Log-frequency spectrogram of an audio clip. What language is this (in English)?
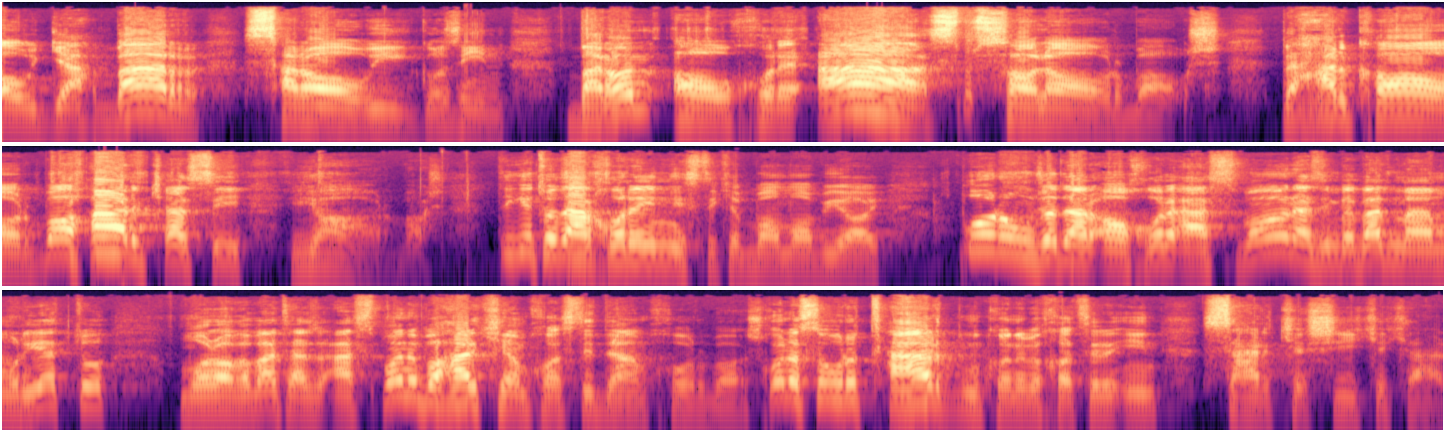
Persian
